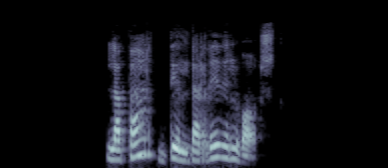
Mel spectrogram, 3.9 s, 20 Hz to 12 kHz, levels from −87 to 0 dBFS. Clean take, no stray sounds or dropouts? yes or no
yes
